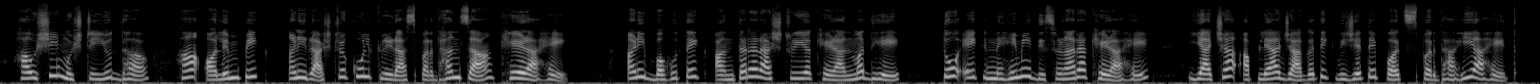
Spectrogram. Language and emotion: Marathi, neutral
